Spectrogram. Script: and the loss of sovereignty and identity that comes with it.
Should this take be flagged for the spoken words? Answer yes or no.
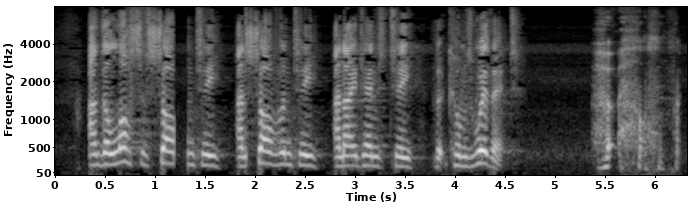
yes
